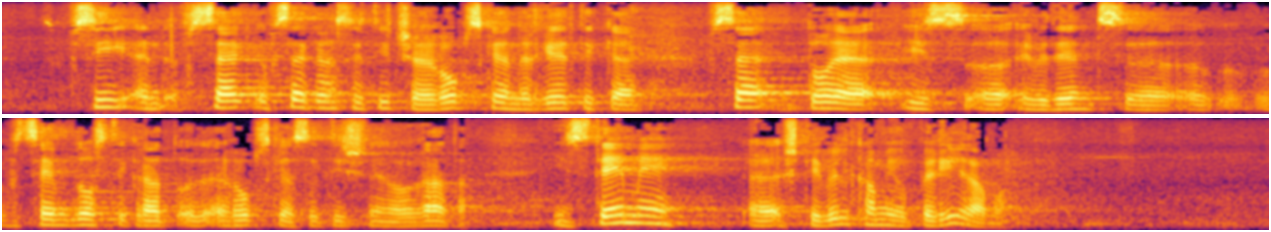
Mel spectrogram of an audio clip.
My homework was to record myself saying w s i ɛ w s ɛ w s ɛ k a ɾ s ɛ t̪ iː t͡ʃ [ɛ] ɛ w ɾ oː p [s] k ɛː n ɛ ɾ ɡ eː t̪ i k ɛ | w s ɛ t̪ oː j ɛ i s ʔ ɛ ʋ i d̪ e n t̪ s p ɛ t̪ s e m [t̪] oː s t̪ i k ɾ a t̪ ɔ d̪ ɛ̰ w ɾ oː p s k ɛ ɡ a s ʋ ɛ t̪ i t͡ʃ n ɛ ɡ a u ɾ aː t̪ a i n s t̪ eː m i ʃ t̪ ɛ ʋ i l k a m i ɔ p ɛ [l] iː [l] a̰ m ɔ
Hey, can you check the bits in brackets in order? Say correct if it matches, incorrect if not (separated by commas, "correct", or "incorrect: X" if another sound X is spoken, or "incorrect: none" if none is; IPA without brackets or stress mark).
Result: correct, correct, incorrect: d̪, incorrect: ɾ, incorrect: ɾ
